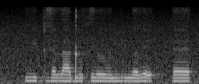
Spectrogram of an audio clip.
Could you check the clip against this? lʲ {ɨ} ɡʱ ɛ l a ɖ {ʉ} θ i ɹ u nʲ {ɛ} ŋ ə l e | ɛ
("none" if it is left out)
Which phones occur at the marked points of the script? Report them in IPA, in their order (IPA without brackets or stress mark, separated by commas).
ʉ, u, ɛ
